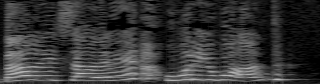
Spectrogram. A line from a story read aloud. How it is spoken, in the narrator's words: he put his hands up to his mouth and he hollered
